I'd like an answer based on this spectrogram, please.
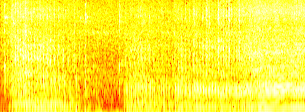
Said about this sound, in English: I'm starting this commercial with my Poulan Pro chainsaw running because I've personally tested my new Stinger Ballistic sunglasses by wearing them while cutting up down trees from Hurricane Laura.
